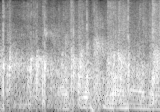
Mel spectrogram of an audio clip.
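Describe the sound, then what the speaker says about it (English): A short burst of audience applause for a presenter, dense and fairly loud, with faint voices mixed into the clapping. "So let's give another round of applause to Jason"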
